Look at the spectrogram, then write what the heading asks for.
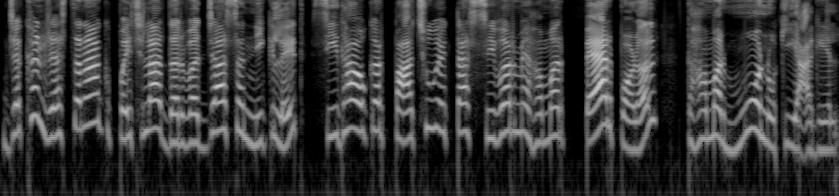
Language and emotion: Maithili, disgusted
